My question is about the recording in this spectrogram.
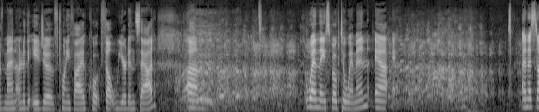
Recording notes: Book Club is a comedy variety show. Live sound and recording.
